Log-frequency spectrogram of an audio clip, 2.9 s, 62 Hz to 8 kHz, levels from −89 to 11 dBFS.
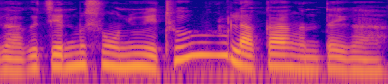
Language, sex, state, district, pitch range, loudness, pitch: Wancho, female, Arunachal Pradesh, Longding, 145-185 Hz, -19 LUFS, 170 Hz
